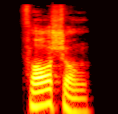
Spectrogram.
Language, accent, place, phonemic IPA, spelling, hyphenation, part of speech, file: German, Germany, Berlin, /ˈfɔʁʃʊŋ/, Forschung, For‧schung, noun, De-Forschung.ogg
- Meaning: research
